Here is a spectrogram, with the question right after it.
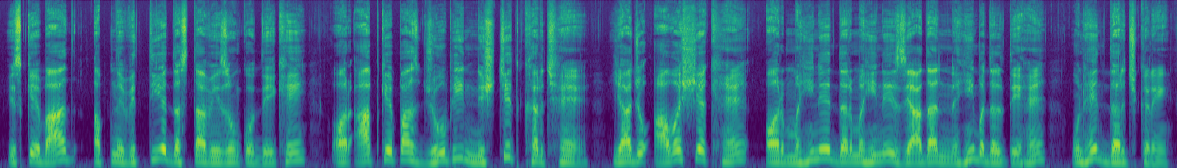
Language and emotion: Hindi, neutral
